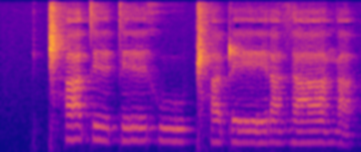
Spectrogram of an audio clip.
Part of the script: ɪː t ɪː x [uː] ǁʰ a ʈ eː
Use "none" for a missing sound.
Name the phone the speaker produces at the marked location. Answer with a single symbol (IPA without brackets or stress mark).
uː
